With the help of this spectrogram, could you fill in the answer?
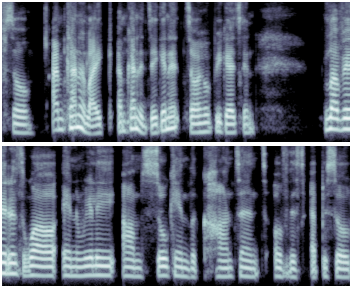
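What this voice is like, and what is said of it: Raspy, slightly off voice. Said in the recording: “my voice is a little raspy ... my voice is a little off”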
